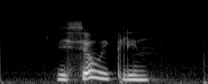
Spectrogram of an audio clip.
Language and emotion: Russian, positive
